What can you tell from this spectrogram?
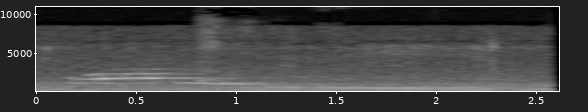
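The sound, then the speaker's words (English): A cat meows at a magpie that is harassing the cats, a drawn-out, wavering cry that rises and then slides downward, fairly loud over a steady background hiss, with no one talking. “This is that bird fucking with the cats.”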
